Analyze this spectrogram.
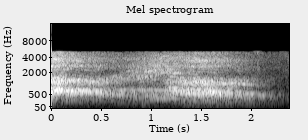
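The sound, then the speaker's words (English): A festival crowd loudly chanting "Hari Bol", a sustained roar of many voices that swells around the middle and then fades away. “Let us welcome these guests also to our festival by loudly chanting, Hari Bol! Hari Bol!”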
